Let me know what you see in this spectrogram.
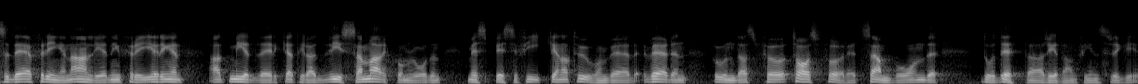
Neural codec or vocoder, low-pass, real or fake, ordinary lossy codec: codec, 16 kHz, about 1 kbps, DyCAST, with the encoder's durations; none; fake; none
